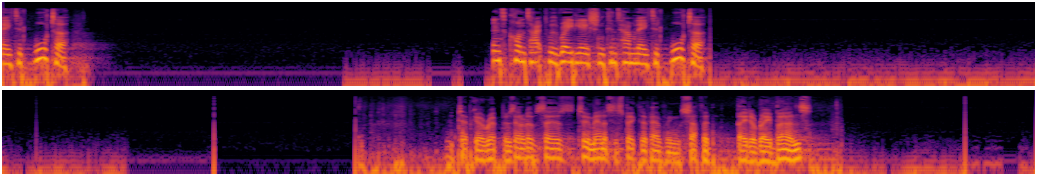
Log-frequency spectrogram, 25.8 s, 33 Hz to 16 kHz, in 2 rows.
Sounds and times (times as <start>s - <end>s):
Speech: 0.0s - 0.9s, 6.2s - 8.8s, 18.5s - 23.1s.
